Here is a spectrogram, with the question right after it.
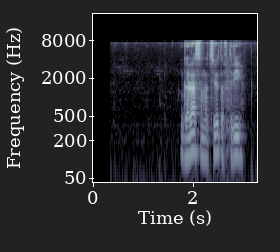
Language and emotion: Russian, neutral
